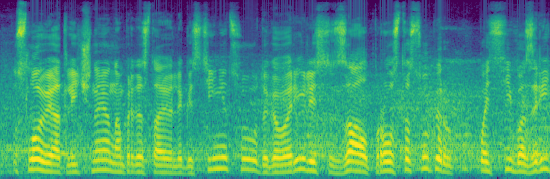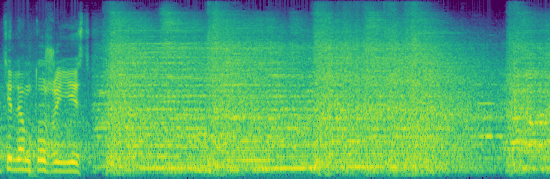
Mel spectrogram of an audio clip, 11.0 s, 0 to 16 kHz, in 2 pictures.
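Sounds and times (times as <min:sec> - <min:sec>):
music with held notes: 0:06.4 - 0:11.0.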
